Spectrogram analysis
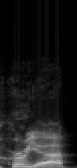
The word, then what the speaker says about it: Hurja: gonna learn some of that that's good you pronounce your family name hura right yes yeah the J everybody else pronounces it herah I always tell everybody if it was spelled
